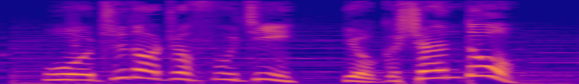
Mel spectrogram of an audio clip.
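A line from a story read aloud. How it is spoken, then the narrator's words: Urgent shout. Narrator (Chinese): 野兔急忙朝大家喊道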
